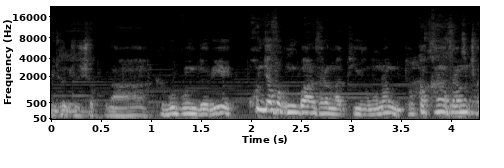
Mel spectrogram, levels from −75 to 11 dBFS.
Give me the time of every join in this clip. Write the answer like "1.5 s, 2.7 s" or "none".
none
